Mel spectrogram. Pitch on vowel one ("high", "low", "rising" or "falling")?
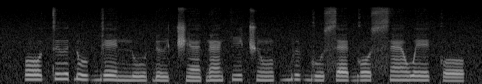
high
